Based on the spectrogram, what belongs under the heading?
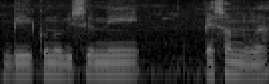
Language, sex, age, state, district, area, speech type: Bodo, male, 30-45, Assam, Goalpara, rural, spontaneous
